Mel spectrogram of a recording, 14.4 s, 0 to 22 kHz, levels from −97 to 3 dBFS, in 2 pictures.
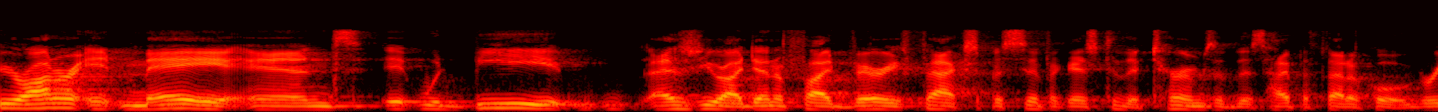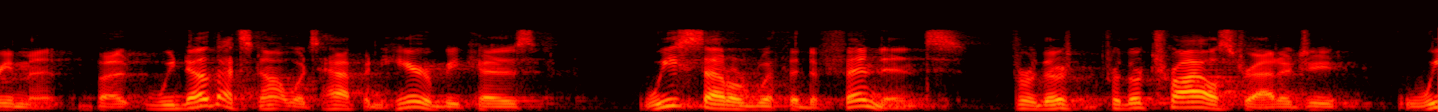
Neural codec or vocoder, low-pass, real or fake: none; 7.2 kHz; real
